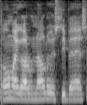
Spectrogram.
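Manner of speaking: ordinary delivery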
